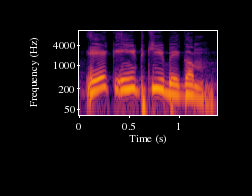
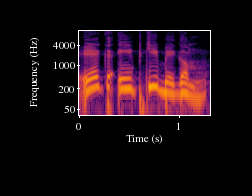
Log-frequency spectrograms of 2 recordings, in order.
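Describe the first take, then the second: First: Slow, each word set apart; slow dictation. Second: Said in the usual way. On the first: Shown as a demonstration. Teacher dictating the sixth question, slowly. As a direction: say it slowly so they can copy it. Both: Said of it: "एक ईंट की बेगम चाहिए".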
